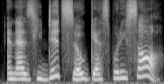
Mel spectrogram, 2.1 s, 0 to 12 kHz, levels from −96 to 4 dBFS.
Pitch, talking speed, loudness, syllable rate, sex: 245 Hz, 260 wpm, -15 LUFS, 5.0 syllables/s, female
